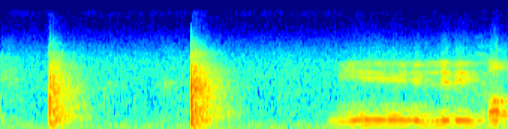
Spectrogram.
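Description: Two loud, heavy knocks on the first door, which has two rings, about a second and a half apart, each ringing out briefly; a sustained, wavering tonal sound begins shortly after the second knock.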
